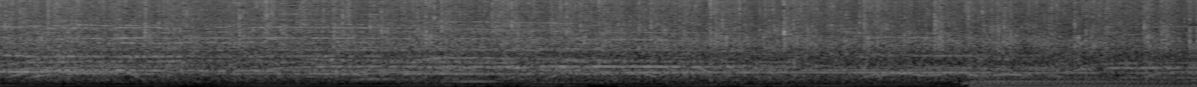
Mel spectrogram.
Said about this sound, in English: I don't think it's too much for us to clap for the choir again.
